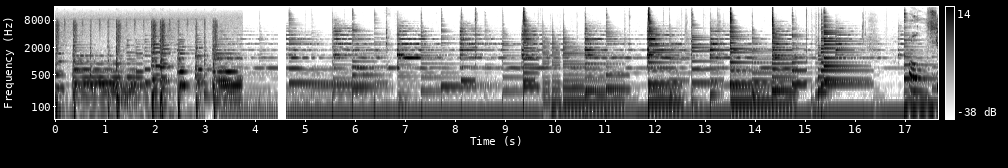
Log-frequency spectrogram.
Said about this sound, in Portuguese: Declamarei o poema O Sino Está a Chamar, de minha autoria, acompanhada no violão pelo professor Mário Carvalho.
